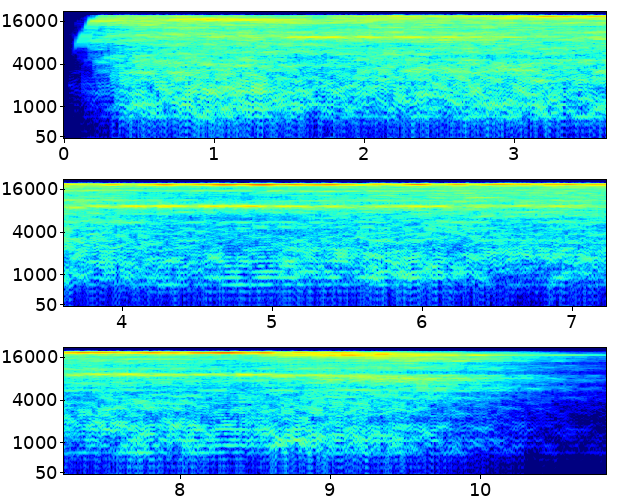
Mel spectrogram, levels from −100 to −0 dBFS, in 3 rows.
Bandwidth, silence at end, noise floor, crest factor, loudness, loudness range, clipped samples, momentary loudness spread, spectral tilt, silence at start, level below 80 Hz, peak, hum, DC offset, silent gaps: over 20 kHz; 0.15 s; -46 dBFS; 14 dB; -20 LUFS; 6 LU; under 0.1%; 12 LU; 5 dB/octave; 0.1 s; -84 dBFS; -10 dBFS; none; under 0.1%; none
